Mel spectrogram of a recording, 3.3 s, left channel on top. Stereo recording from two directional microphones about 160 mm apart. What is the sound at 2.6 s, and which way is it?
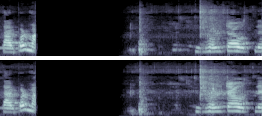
Speech, 10° left (ahead or behind).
